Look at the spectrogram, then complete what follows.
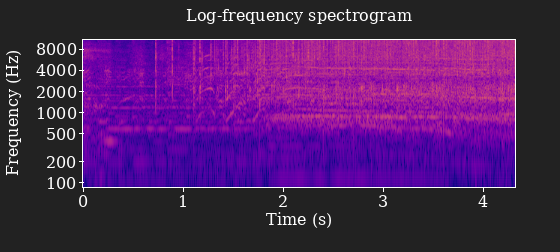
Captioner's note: applause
